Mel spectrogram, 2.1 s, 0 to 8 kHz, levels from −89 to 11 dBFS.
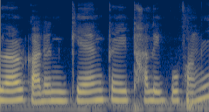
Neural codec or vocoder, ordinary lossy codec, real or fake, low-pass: none; none; real; none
